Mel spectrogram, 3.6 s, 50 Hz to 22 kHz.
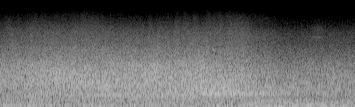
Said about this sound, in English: So this is the sounds. You hear them day and night. I still live the equivalent of a block, 3/4 of a block from the highway. You get used to it at night.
